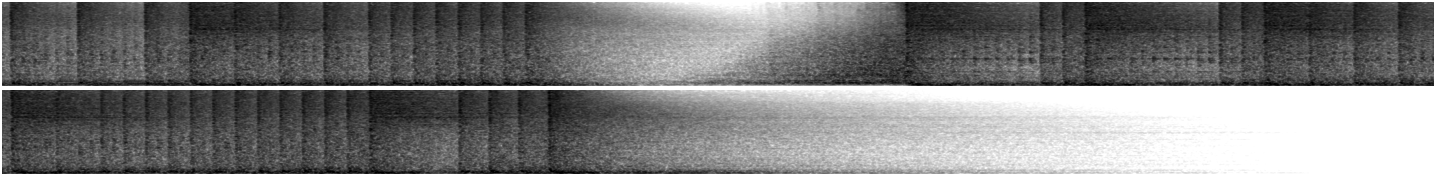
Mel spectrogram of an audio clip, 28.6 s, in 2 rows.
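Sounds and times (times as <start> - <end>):
rhythmic pulses: 0.0 - 20.6
percussion: 0.0 - 24.1.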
